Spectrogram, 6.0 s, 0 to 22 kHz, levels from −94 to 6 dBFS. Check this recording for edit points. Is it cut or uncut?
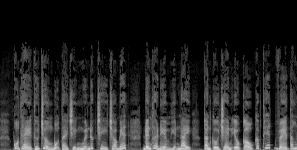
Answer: uncut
